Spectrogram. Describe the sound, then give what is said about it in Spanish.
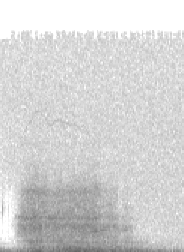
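One deep inhalation during a guided breathing exercise: a single soft, airy intake of breath lasting about a second and a half, then fading into quiet. “Entonces vamos a respirar nuestras tres em, inhalaciones y exhalaciones juntos. Vamos a inhalar profundo.”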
